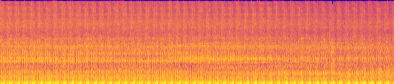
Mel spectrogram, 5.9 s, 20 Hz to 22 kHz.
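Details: 1997 Ford Ranger four-cylinder, sat unused since 2011, new fuel pump and battery, old gasoline and spark plugs not yet replaced, idling with an uneven lumpy pulse about twice a second; rough idle.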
